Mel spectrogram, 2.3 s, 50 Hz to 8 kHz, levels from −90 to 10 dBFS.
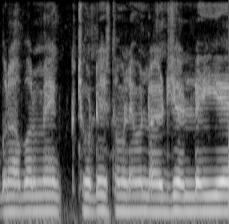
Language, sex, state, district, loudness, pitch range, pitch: Hindi, male, Uttar Pradesh, Shamli, -16 LUFS, 160-165 Hz, 165 Hz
